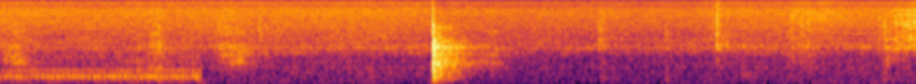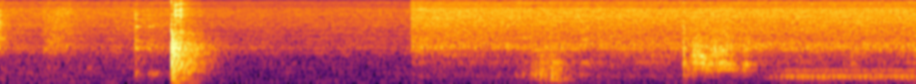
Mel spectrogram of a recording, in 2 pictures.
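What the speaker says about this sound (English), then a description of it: "Right now I'm just going to cook in the onions." Onions and sausage frying in a home kitchen pan, a soft steady sizzle broken by a few sharp utensil clinks and scrapes against the pan, close by with no talking.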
